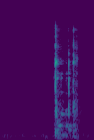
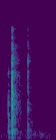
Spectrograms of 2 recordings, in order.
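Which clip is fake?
The second.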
